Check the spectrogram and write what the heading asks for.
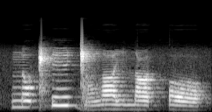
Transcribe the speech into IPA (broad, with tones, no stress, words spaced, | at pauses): nɔ˧ǁʰɪː˦ ɡ͡ǁɪ˨ðˤiː˨nɑ˨ kʰɔ˨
